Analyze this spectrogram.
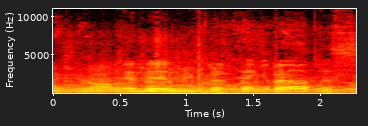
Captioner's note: murmurs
